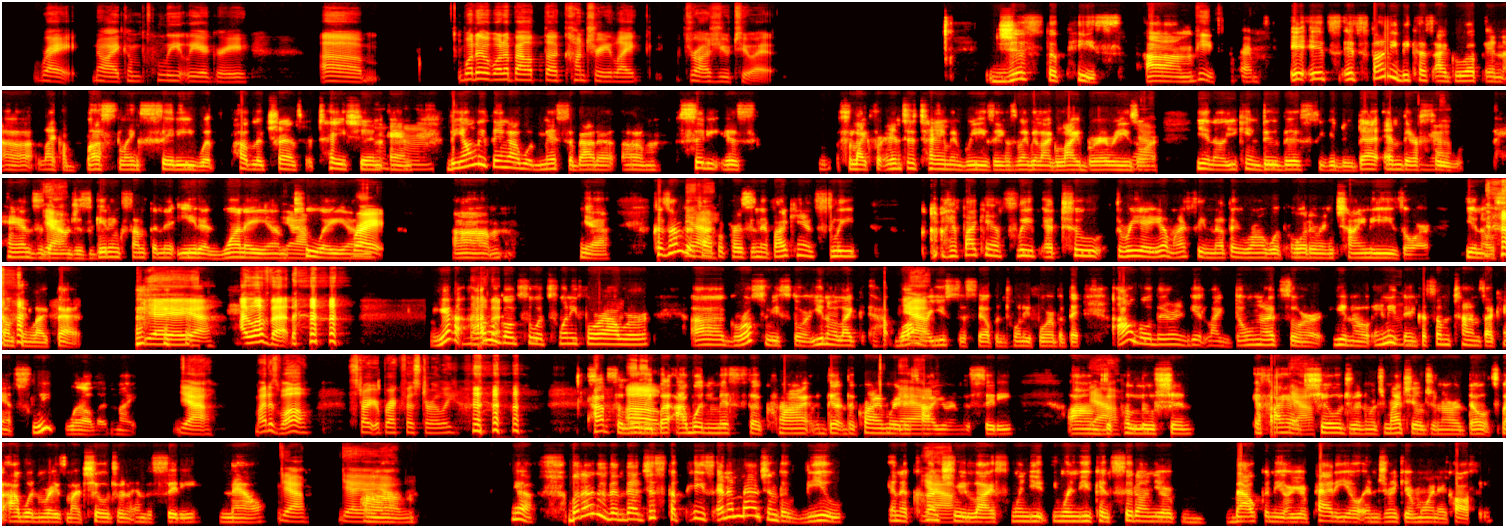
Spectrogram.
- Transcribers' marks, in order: tapping; other background noise; throat clearing; laugh; laugh; laugh
- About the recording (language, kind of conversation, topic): English, unstructured, How do our surroundings shape the way we live and connect with others?
- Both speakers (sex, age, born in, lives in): female, 35-39, United States, United States; female, 50-54, United States, United States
